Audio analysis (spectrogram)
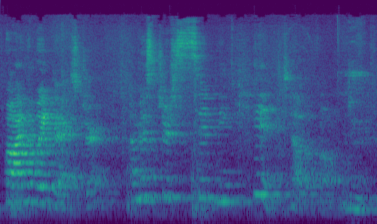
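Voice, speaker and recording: A woman's voice: high voice, sing-song, moderate pace, pushed and bright, full character voice. A woman acting a fluttery, fussing upper-class mother of the bride in a 1940s radio-play style. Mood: fussing, bright. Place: live staged radio-play performance in a hall. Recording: roomy, echoey distant live stage recording, faint noise.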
